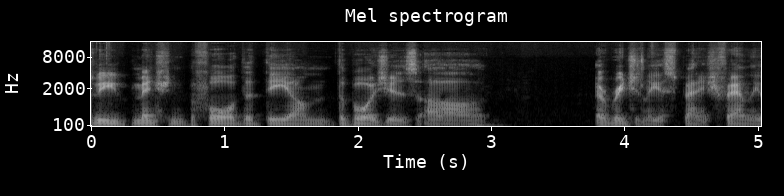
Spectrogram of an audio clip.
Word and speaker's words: Borgia: But the Italians don't use J in their alphabet, so essentially their Spanish name is Borja. But Italians can't A, they don't use J, and B, they don't pronounce H in isolation. So hence we have this transliteration essentially of the family name from Borgia to Borgia, and it's why sort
